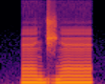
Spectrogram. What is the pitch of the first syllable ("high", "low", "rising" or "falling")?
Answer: high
